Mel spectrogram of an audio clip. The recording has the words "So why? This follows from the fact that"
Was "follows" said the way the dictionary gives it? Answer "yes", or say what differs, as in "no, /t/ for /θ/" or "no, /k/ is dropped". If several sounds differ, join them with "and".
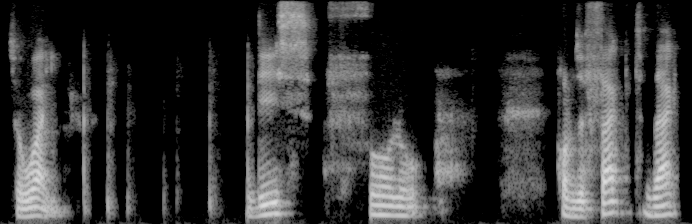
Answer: no, /z/ is dropped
